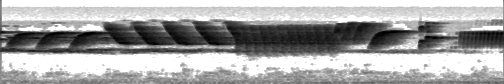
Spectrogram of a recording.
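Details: Kept canary singing during its morning care routine: a run of repeated downward-sweeping whistled notes, then a rapid buzzy rolling trill and a few final short phrases, over faint low background noise.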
